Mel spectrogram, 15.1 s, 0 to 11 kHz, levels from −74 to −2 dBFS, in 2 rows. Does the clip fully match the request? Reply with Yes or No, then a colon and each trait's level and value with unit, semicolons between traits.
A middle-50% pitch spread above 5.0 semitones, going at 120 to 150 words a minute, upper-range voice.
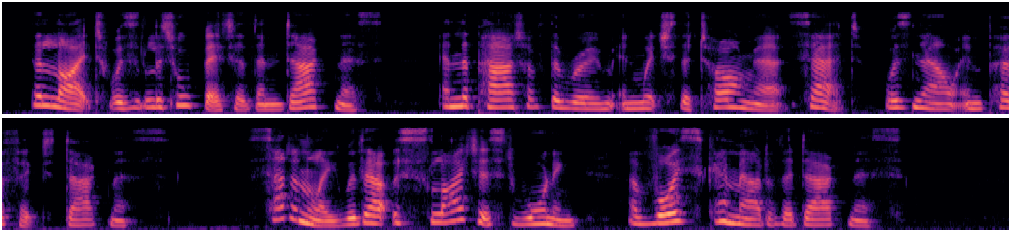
Yes: wide, 5.5 semitones; average, 140 wpm; high, 195 Hz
